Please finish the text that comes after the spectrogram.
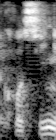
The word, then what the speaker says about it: Xing: c'est un réseau social qui s'appelle Crossing et qui s'écrit xing, xing.de. Il est d'ailleurs utile si vous cherchez l'acheteur pièces techniques électroniques sous capot moteur chez BMW.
